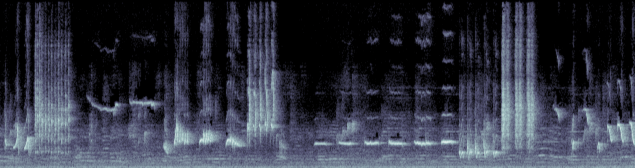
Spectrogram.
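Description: A thrush nightingale sings a loud, varied song of dry rattles and clicks, rich churring phrases and a run of evenly repeated piping whistles.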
